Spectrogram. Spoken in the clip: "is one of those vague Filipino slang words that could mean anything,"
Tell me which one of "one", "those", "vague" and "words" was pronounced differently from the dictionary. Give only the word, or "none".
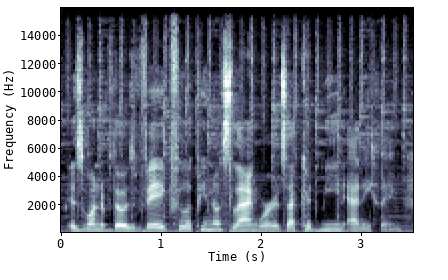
none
